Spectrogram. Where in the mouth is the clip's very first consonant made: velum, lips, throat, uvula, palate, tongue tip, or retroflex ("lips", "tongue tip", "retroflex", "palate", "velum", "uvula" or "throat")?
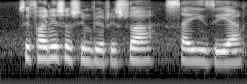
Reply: retroflex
